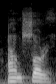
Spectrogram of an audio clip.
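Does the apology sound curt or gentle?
gentle. The apology is slower and softer. The speaker is trying to seem sincere. The speaker calls it right. "can you say slower? ... Try to fake a smile"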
